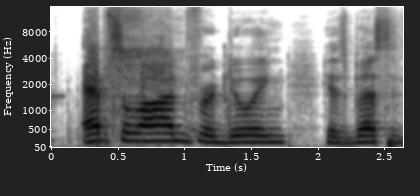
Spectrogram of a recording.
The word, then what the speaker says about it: Epsilon: Solon, not Espion. Espeon's a fucking Pokemon. Fuck! It's spelled Epsilon, bro. Epsilon for doing his best to take He is care.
